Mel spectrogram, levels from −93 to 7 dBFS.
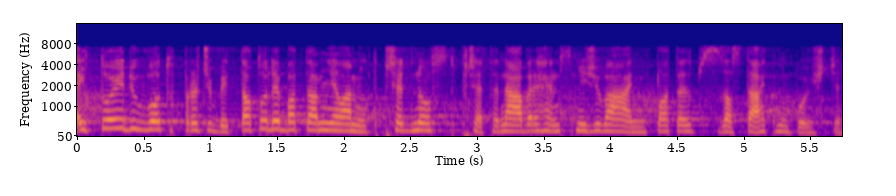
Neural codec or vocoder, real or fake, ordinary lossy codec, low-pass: codec, 16 kHz, 8 kbps, FunCodec, trained on Chinese and English, 25 frames a second; fake; MP3, 96 kbps; 7.2 kHz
